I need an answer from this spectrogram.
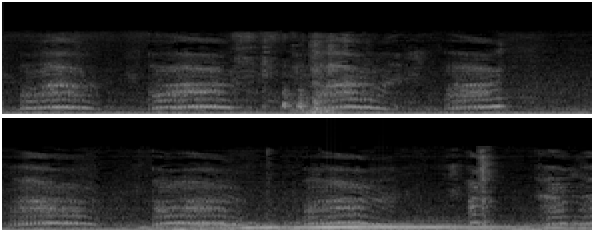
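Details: Dog making a strange noise while scratching itself: a series of drawn-out, arching harmonic moans, each under a second, repeating about every one and a half seconds, with a low steady hum in the background near the end.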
